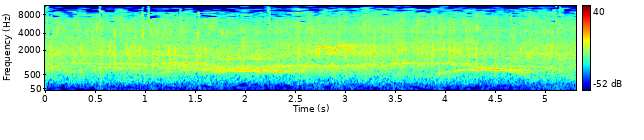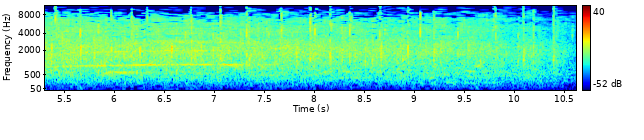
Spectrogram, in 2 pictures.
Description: A crowd applauds and cheers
